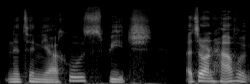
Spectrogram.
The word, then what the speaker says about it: Netanyahu: chamber for n netanel how do you say his name Netanyahu netanyahu's speech that's around half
